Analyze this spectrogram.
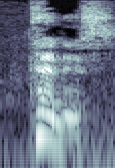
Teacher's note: effect on the airstream it's called stop a full description of the T sound at the beginning of the word like tennis it's a voiceless alveolar stop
